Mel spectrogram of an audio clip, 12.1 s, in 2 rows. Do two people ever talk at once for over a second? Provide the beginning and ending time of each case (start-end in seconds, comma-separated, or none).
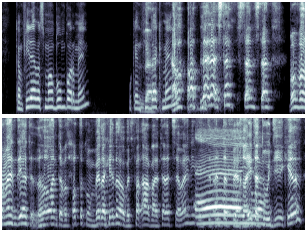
2.7-4.3, 9.9-11.4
